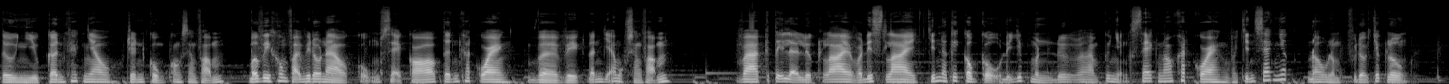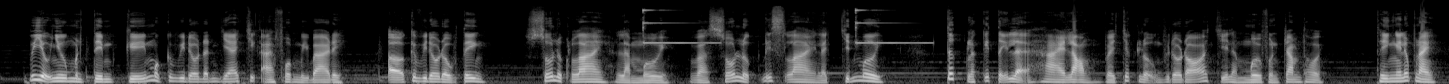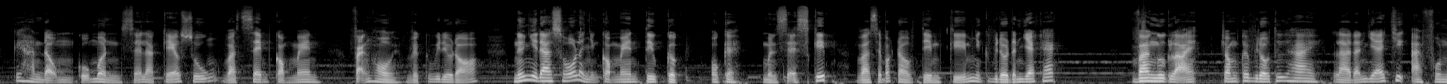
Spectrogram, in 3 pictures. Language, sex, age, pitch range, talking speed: Vietnamese, male, 20-39, 110-140 Hz, 235 wpm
